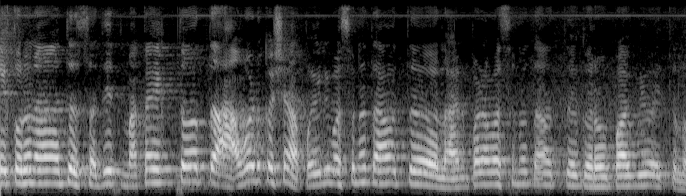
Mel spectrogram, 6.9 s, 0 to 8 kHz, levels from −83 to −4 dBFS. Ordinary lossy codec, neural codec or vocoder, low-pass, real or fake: none; none; 7.2 kHz; real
